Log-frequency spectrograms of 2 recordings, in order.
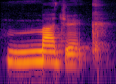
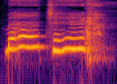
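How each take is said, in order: First: Low, understated "Magic". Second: High, loud "Magic" with a rising end. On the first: Vlogger showing a little trick on camera, low magic. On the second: Vlogger repeating it playfully on camera, high magic. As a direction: shoot "Magic" up high and louder. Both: Pretend. Repeating a word two ways.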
